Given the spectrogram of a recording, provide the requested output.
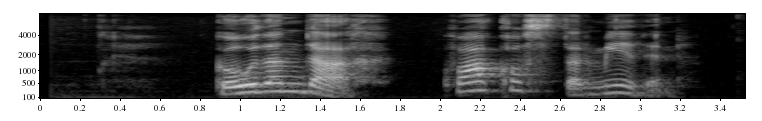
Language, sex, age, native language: Icelandic, female, 30-39, Serbo-Croatian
